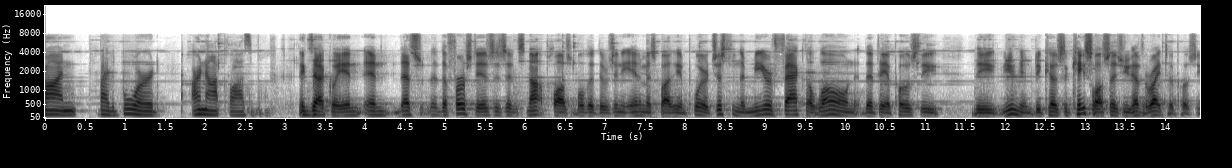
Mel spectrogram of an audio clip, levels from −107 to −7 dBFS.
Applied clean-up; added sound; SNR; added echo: neural separator model SepFormer DNS4.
